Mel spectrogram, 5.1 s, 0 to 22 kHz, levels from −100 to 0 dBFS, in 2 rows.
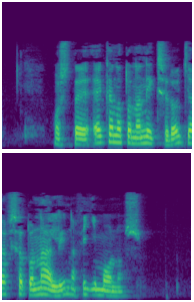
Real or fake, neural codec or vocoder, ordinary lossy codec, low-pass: real; none; MP3, 48 kbps; 7.2 kHz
